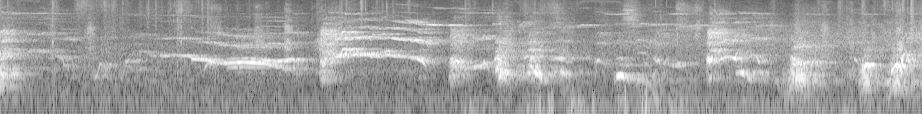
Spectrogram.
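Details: Siberian Husky puppies playing at a kennel: rising and falling whines, yelps and short howl-like cries from several pups, with bursts of scuffling noise between calls.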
